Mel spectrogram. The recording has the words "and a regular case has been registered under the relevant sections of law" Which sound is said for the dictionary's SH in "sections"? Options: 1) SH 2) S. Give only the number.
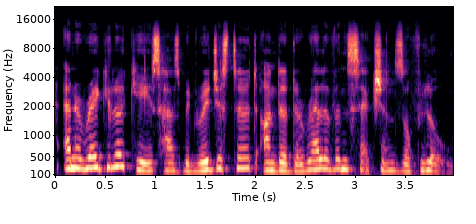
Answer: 1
